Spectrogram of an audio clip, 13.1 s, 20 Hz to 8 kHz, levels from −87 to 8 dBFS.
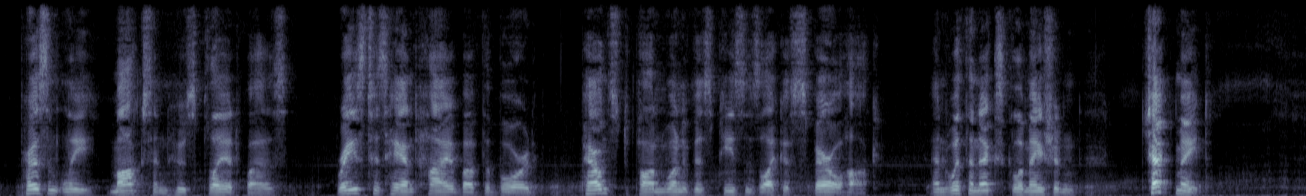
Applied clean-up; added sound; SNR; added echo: neural separator model SepFormer DNS4.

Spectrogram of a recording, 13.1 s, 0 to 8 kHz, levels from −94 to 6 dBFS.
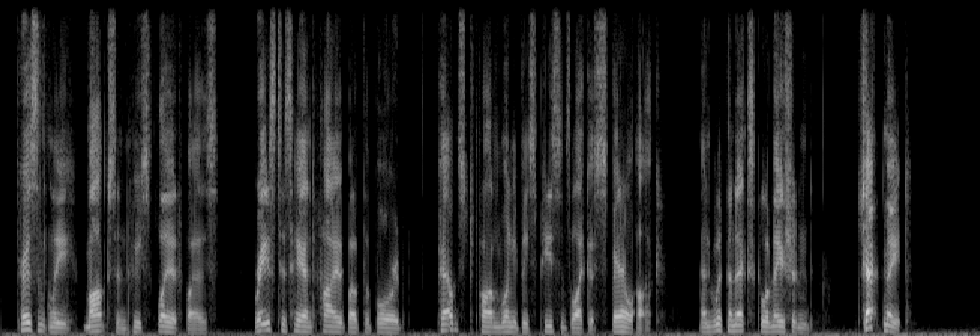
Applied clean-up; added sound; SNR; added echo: neural diffusion model UNIVERSE++.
